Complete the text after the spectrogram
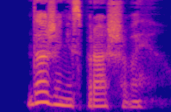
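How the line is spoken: Tired request. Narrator (Russian): устало попросила я

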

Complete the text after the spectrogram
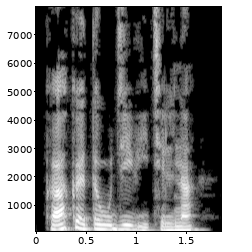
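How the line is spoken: Amused snort. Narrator (Russian): хмыкнул он

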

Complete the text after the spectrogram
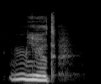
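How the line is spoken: Trembling, frightened voice. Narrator (Russian): дрожащим голосом ответил перепуганный тезка

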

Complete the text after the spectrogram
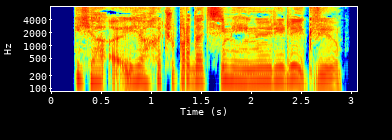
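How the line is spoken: Girl sobbing. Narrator (Russian): всхлипнула девушка

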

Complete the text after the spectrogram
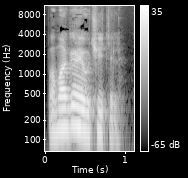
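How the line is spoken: Plain. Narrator (Russian): сказал Василенко

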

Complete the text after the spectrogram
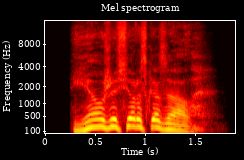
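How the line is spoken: Sorrowful sigh. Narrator (Russian): горестно вздохнул Сладченко

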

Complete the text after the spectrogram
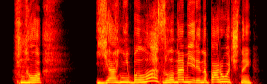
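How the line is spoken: Shocked exclamation. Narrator (Russian): воскликнула пораженная Люси

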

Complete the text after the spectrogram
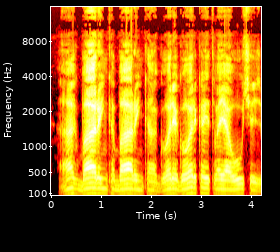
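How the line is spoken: Muttering. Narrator (Russian): бормотал он

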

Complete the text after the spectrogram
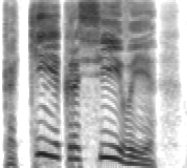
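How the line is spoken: Breathless admiration. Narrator (Russian): выдохнул Леня

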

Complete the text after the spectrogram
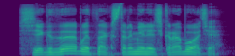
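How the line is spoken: Wry snort. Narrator (Russian): хмыкнул Сэм

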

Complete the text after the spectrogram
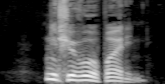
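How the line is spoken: Sad chuckle. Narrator (Russian): грустно усмехается

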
